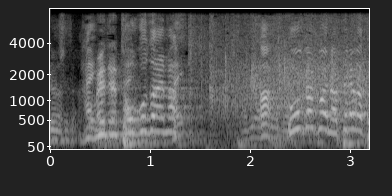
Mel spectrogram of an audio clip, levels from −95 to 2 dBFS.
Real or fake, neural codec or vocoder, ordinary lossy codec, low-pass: real; none; none; 7.2 kHz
